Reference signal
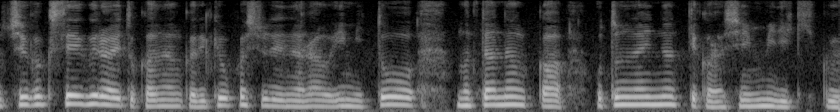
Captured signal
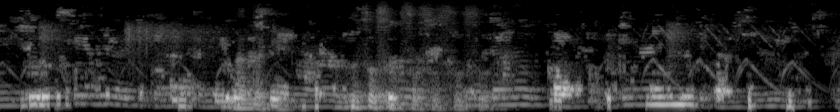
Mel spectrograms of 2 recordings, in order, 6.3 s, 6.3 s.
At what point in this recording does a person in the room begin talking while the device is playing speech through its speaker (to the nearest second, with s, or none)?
2 s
